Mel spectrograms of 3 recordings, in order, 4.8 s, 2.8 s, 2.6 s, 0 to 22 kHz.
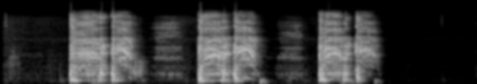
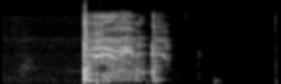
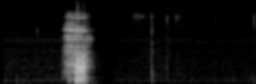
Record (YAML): three_cough_length: 4.8 s
three_cough_amplitude: 32767
three_cough_signal_mean_std_ratio: 0.51
cough_length: 2.8 s
cough_amplitude: 32768
cough_signal_mean_std_ratio: 0.34
exhalation_length: 2.6 s
exhalation_amplitude: 32767
exhalation_signal_mean_std_ratio: 0.2
survey_phase: beta (2021-08-13 to 2022-03-07)
age: 45-64
gender: Male
wearing_mask: 'No'
symptom_sore_throat: true
smoker_status: Current smoker (1 to 10 cigarettes per day)
respiratory_condition_asthma: false
respiratory_condition_other: false
recruitment_source: REACT
submission_delay: 0 days
covid_test_result: Negative
covid_test_method: RT-qPCR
